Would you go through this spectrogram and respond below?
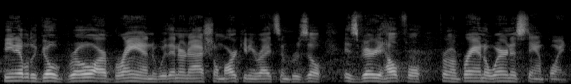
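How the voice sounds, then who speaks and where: Guy exec doing press q&a, slightly higher voice, upbeat corporate talk. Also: fairly even intonation, quick pace, a bit bright. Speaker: sports club president at a press conference. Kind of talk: answering reporters' questions.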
